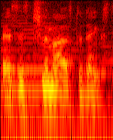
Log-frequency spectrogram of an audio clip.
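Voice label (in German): "schlimm", German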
